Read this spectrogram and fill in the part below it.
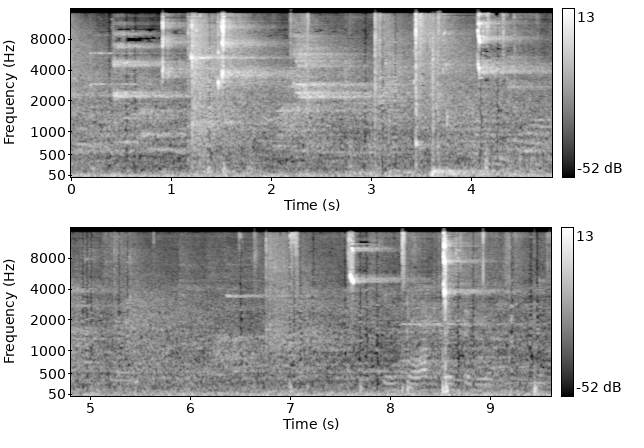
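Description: Rackets smack a shuttlecock back and forth.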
